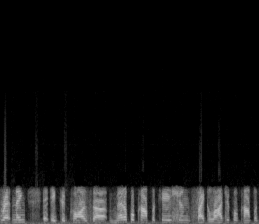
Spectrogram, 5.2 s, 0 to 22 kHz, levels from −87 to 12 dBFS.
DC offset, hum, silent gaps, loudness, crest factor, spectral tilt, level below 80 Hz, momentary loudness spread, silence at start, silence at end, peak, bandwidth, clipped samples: under 0.1%; 60 Hz at -55 dBFS; none; -19 LUFS; 18 dB; -4 dB/octave; -56 dBFS; 9 LU; 0 s; 0.05 s; -2 dBFS; 7.6 kHz; under 0.1%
